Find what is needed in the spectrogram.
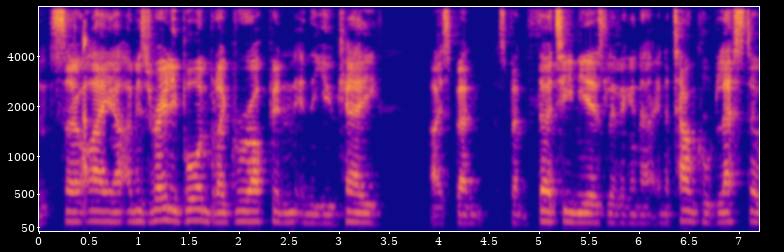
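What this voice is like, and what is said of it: British accent. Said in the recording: “You're Israeli, but you speak with a British accent.”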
